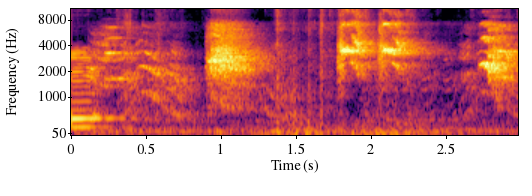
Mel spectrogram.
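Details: Yellow Indian ringneck parakeets, a breeder pair, give three short harsh squawks spaced through a few seconds, each a grating burst, with a softer whistled tone at the start.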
